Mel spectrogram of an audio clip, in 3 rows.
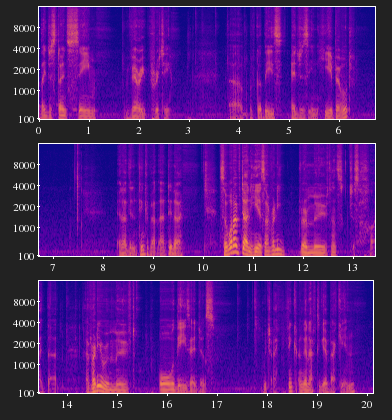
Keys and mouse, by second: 1.6-2.1 middle drag, 3.2 middle click, 3.6-4.1 middle drag, 5.1 z, 5.8 z, 6.3 Tab, 12.0 Tab, 13.3 h, 14.4 Tab, 15.6 Tab, 17.4 click, 19.5 click.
